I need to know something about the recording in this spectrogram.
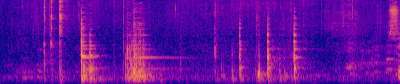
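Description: Metal tongs clinking and knocking against the grill grate and a china plate as grilled wild boar chops are lifted onto the plate, with a faint sizzle from the grill underneath. There are a handful of sharp clinks in the first three seconds, two of them ringing briefly.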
